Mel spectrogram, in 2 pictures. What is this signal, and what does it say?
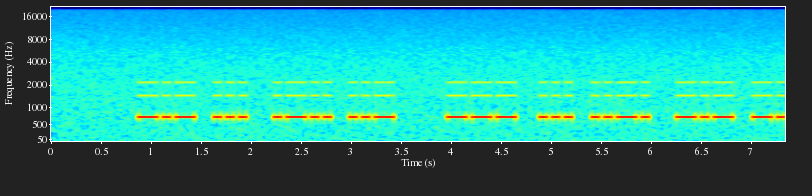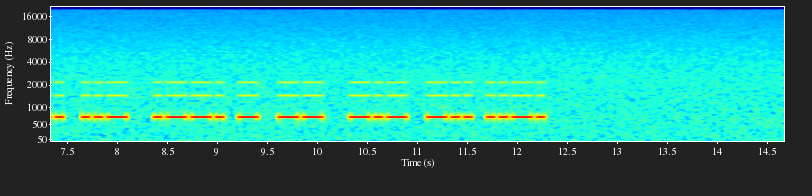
Morse code (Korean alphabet), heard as a keyed tone, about 19 wpm, 730 Hz. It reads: 여기 편의점은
